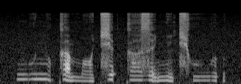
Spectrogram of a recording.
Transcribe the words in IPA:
ŋ u˦ ɲ ṵ˦˨ k ä̰˦˨ m ɔ˨ t͡ɕ ɛ˦ ʔ k ä˦ z ɛ̰˦˨ ɲ ĩ˦˨ t͡ɕʰ u˦ w ʊ˦ ʔ

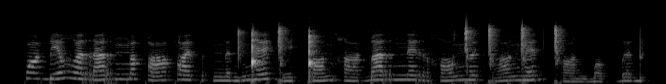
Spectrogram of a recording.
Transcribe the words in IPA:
p ɑ˧ ɡ͡b e˨˥ ʁʷ a˧ r a˩˧ r ŋ͡m ə˨˥ qʷ ɑ˩˧ qʷ ɛ˧ p | n ə˩ d ŋ͡ǃ ɛ˨˥ ɡ͡ǀ e˩ ǃ ɒ˩˧ n χ ɑ˩ ɡ͡b a˧ r n ɛ˧ r χ ɔ˩˧ ŋ͡ǀ ə˧ ɡ͡ǀ ɑ˩˧ ŋ͡ǀ ɛ˨˥ d ǀʰ ɑ˩ n ɓ ɔ˩ p ɓ ə˧ d

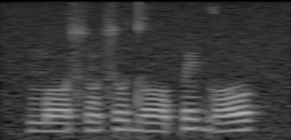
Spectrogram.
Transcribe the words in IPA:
m oː˨ s ũ˨ s u˧ d oː˨ p e˦ ɡ o˨˦

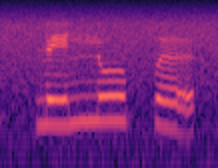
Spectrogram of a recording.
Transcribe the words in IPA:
ɳ e nː oː pː əː

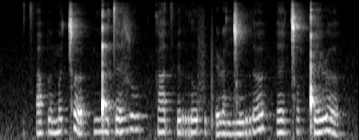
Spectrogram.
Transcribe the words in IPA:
t͡sʼ a p ø m œ ǀ œ | ŋ͡ǃ y t ɛ ɮ u | k a t͡sʼ ɪ r o f ɪ pʼ ɪ ɭ a ŋ͡ǀ u r œ | ɛ ǀ ɔ ǃ e ɭ œ

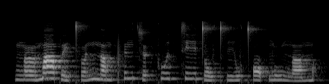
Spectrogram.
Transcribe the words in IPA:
ŋ œː˨ m aː˥ p e˨˩ j t̪ʰ ɵ˨˥ n n̪ ɐ˧ m pʰ ɪ˥ ŋ t͡s ɵ˨˥ t̚ kʷ iː˥ p̚ t͡s iː˥ t̪ o˨ w t̪ʰ iː˨˧ w t̪ʰ ɔː˧ p̚ ŋ uː˧ ŋ ɐ˨˧ m

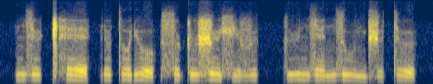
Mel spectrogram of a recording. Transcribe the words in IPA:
n z ø ǁʰ ɛ | ɾ ɵ t̪ o ɾʲ o | s o ʈ ʉ ʐ ø xʲ œ v ø kː ʉ n z ɛ n z u n d͡ʒ ɵ t ɵ

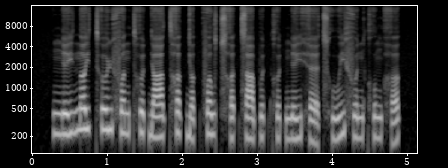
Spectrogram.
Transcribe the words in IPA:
ŋ e˨˧ j n̪ ɐ˥ j t̪ʰ ɵ˥ ɥ f ɐ˧ n t̪ʰ ɵ˧ t̚ j aː˨˧ t̪ʰ ɐ˥ k̚ j ɐ˨ k̚ f ɐ˧ w t͡sʰ ɐ˨ t̚ s aː˨ p ɵ˨ t̚ kʰ ɵ˨ t̚ ŋ e˨˧ j h ɛː˨˩ t͡sʰ uː˨˥ j f ɵ˧ n kʰ ʊ˧ ŋ h ɐ˨˥ k̚

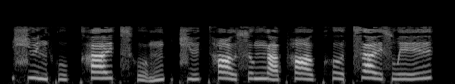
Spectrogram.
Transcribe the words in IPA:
ɕ y˥˩ n k u˧˥ kʰ a˥ ɪ̯ t͡sʰ ʊ̰˨˩˦ ŋ | t͡ɕ y˧˥ t̪ʰ ɑ˥˩ ʊ̯ s ʊ˥ ŋ ä˧˥ pʰ ɑ˥˧ ʊ̯ kʰ ɤ˥˧ t͡s a˥˩ ɪ̯ s w e˧˥ ɪ̯

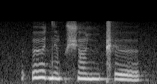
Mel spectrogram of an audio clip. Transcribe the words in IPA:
ʔ ø d ẽ p ʃ œ̃ ɲ ǁ ø

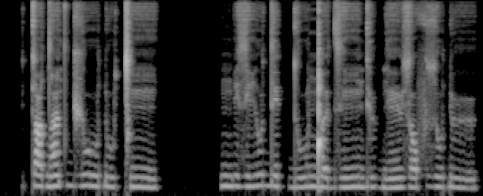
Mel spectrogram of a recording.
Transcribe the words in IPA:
t ʉ dˤ ẽ t d͡ʒ u ɗ u ǀ ĩ | ŋ i z i u̯ d e t d u ŋ͡ǃ ə d z ĩ d ʉ ɡ ẽ y̯ z ɔ f z u ɗ ʉ

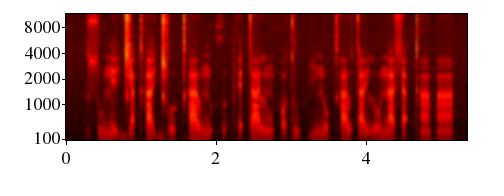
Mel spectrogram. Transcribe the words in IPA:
s u˦ n ḛ˦˨ ɪ̯ d͡ʑ ä̰˦˨ kʰ a̰˦˨ ɪ̯ d͡ʑ o˨ ʊ̯ kʰ a˦ ʊ̯ ŋ ʊ˦ ʔ θ ʊ˦ ʔ pʰ ɛ˦ ʔ t ä˦ l ũ˦ h ɔ̰˦˨ t u˦ k i˦ n o˦ kʰ a˦ ʊ̯ t a˨ ɪ̯ l o˦ n ä˨ sʰ ä˦ ʔ kʰ ã˦ p ã˦

